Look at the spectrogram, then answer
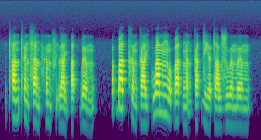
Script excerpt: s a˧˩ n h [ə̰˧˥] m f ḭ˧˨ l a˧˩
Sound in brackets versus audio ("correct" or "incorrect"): incorrect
